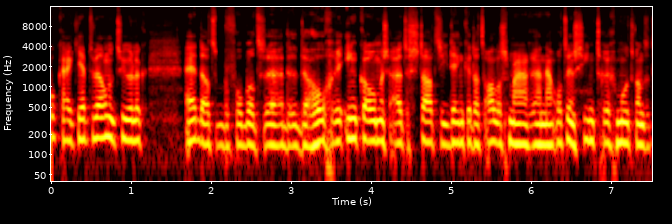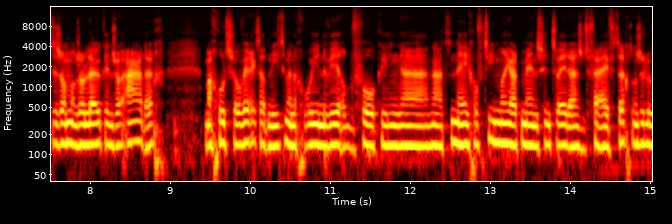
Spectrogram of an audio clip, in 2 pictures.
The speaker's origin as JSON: {"language": "Dutch", "town": "Cuijk", "region": "North Brabant", "country": "Netherlands", "tie": "born there", "lives_now": "Deventer, Netherlands", "said": "Ik ben geboren in het plaatsje Kuik in Noord-Brabant en ik woon nu in Deventer."}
